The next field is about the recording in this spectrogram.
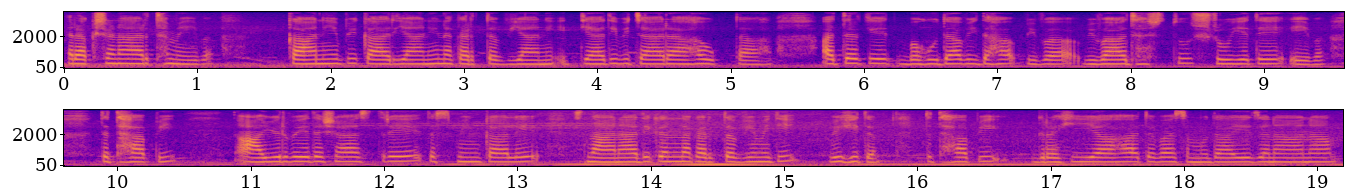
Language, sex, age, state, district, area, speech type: Sanskrit, female, 18-30, Karnataka, Belgaum, rural, spontaneous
